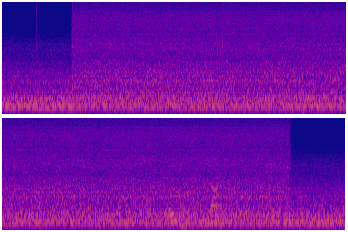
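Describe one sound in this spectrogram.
Wind rushes loudly past an airliner.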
